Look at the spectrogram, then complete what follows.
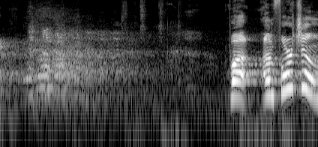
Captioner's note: laughter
